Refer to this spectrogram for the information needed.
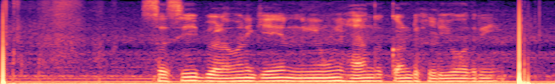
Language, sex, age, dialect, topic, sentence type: Kannada, male, 36-40, Dharwad Kannada, agriculture, question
